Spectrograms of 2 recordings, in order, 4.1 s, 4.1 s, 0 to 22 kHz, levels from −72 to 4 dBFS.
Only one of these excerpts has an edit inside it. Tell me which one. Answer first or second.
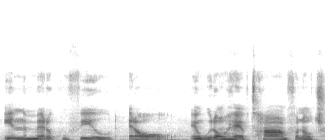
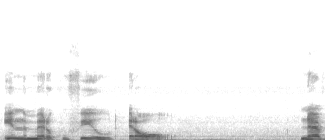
first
